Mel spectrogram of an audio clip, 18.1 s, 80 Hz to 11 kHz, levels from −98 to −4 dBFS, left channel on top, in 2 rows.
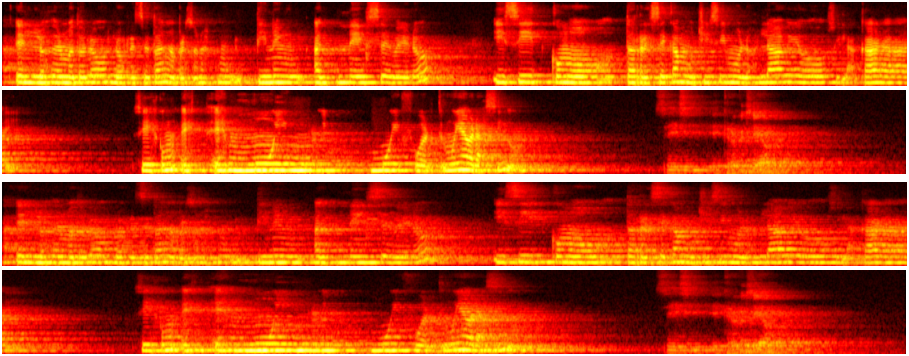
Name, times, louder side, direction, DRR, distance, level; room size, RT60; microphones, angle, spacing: voice 1, 0.0-4.3 4.9-9.2 10.4-12.1 12.7-14.3, left 4 dB, 50° left, 8 dB, 0.3 m, -24 dB
voice 2, 12.0-12.5 15.6-16.7, equal, 25° left, -3 dB, 1.0 m, -41 dB
7.2 x 3.8 x 4.3 m, 2.1 s
head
